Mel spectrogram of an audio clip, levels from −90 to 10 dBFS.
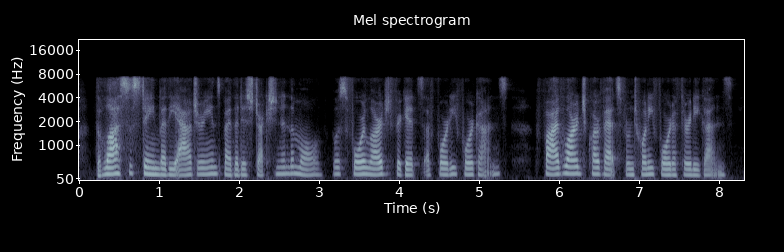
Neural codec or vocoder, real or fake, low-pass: codec, 16 kHz in and 24 kHz out, 0.6 kbps, FocalCodec, streaming, 4096 codes; fake; 7.2 kHz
